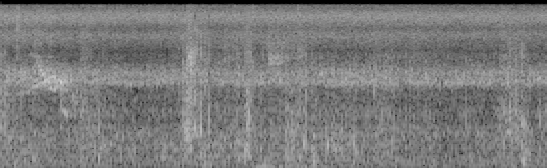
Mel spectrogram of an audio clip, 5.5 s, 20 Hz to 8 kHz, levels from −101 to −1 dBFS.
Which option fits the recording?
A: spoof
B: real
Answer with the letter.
B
